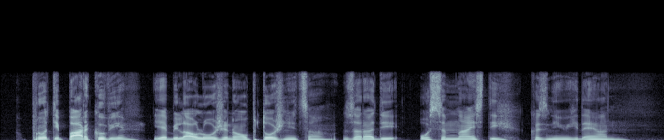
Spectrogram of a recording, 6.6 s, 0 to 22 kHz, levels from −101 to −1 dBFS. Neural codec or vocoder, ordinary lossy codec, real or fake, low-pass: none; none; real; none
